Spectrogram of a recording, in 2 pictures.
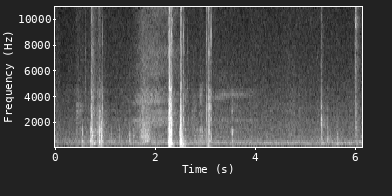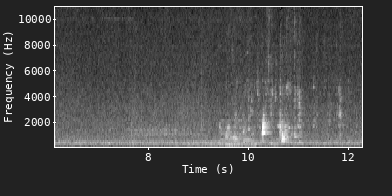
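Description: A dishwasher hums steadily.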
